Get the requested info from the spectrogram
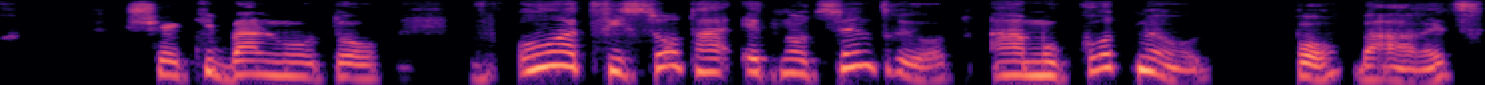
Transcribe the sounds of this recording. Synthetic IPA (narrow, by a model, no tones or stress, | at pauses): ʃe̞kibalnuot̪o̞ | ohat̪fiso̞thaʔet̪no̞t͡sent̪ʁio̞t̪ | haːmuko̞t̪me̞o̞d̪ | po̞baʔaʁet͡s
